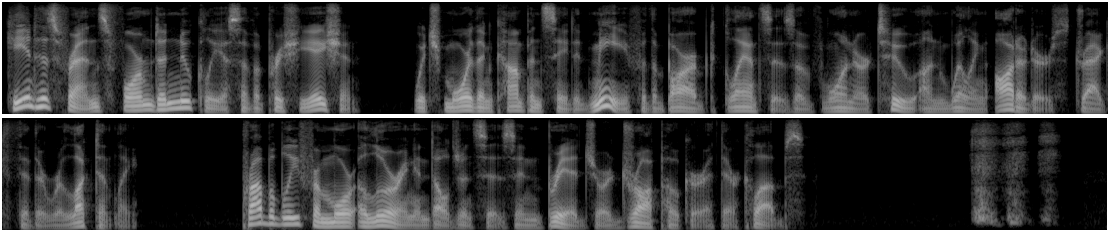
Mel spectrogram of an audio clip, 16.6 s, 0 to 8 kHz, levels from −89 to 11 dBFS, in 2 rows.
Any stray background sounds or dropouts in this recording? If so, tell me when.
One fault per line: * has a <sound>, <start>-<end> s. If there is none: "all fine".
* has a sniff, 15.5-16.3 s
